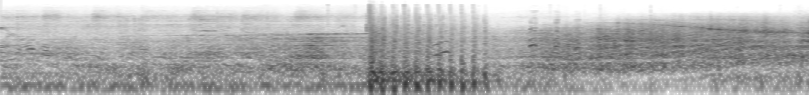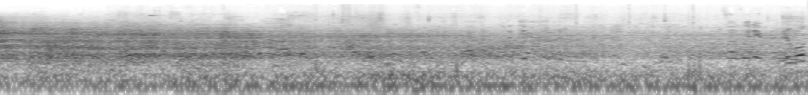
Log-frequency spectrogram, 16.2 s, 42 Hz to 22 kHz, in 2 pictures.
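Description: A rapid string of about a dozen loud bangs lasting about a second, about four seconds in: ground pyrotechnics simulating an A-10's 30 mm cannon strafe. After it the A-10's twin General Electric TF34 turbofans pass by with a steady jet noise and a whine that falls in pitch.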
